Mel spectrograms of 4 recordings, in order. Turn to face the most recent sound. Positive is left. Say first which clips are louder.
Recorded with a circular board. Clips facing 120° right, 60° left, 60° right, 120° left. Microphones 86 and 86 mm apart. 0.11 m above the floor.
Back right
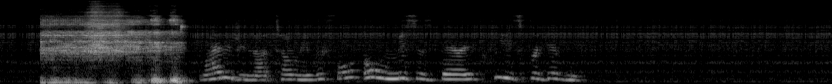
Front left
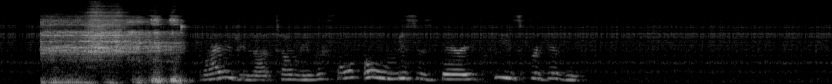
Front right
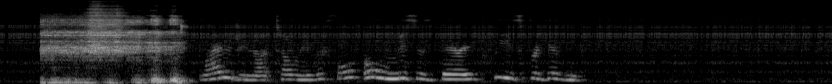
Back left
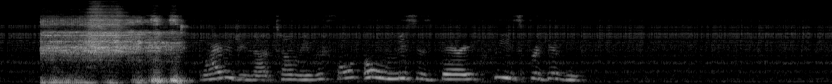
# back right 6 dB, front right 3 dB
turn(degrees=-110)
